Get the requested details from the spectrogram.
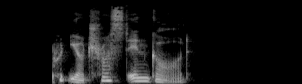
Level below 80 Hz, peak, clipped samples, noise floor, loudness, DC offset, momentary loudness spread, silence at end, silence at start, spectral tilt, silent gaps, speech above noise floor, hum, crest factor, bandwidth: -62 dBFS; -8 dBFS; under 0.1%; under -90 dBFS; -23 LUFS; under 0.1%; 15 LU; 1.15 s; 0.5 s; -4.5 dB/octave; none; over 67 dB; none; 20 dB; 16 kHz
